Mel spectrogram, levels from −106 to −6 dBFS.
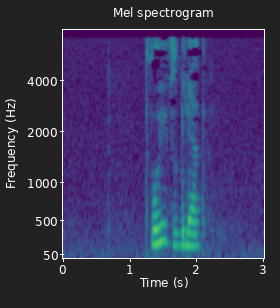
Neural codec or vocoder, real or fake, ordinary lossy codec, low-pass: none; real; MP3, 32 kbps; 7.2 kHz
